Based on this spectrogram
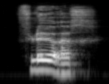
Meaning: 1. blooming, lavish 2. cheerful
- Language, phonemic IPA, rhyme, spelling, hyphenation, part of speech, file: Dutch, /ˈfløː.rəx/, -øːrəx, fleurig, fleu‧rig, adjective, Nl-fleurig.ogg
